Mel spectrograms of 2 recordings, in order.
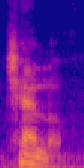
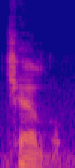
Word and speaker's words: cello: l o cell but it's an Italian word and the Italian word c is CH so they say cello that's why in English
